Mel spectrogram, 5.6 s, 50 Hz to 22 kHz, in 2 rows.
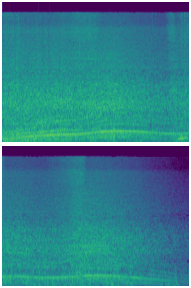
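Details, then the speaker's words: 1969 Mercury Cougar 428CJ V8 running after a carburetor installation, with a small leak at the rear. A steady, smooth exhaust note wavers slightly with throttle, with no knocks or misses: running normally. "it fired up we've got a little leak back here but I'll handle it play it top running like a top beautiful all right"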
